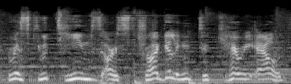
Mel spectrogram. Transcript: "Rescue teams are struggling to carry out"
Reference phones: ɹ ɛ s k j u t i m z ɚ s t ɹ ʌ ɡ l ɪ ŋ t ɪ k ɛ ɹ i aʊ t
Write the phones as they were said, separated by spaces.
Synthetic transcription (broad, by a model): ɹ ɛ s k j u t i m z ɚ s t ɹ ʌ ɡ l ɪ ŋ t ɪ k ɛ ɹ i aʊ t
